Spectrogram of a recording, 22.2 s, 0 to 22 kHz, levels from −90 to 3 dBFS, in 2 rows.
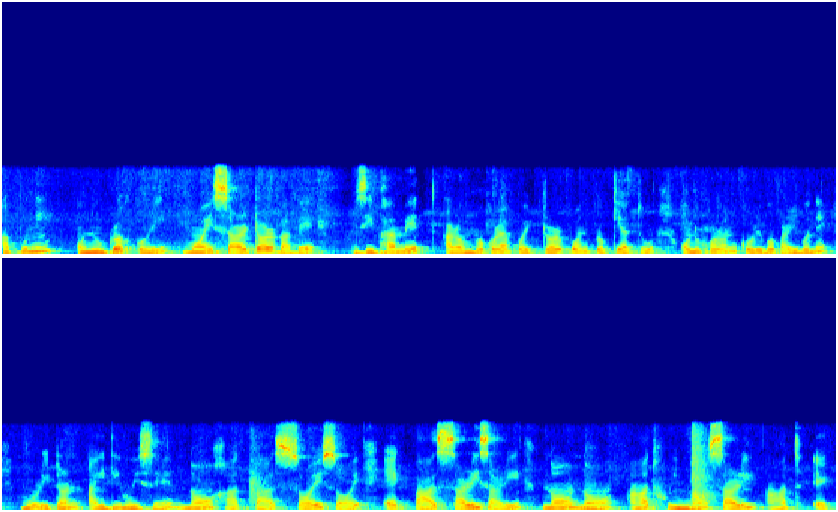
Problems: none marked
